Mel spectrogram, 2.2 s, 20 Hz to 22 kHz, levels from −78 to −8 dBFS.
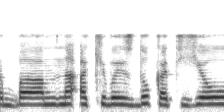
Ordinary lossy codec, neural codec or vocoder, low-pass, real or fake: MP3, 64 kbps; none; 7.2 kHz; real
